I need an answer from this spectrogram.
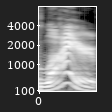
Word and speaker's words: LYR3: Hello, my name is Liar. If you are listening in an audio format, that is spelled LYR3.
